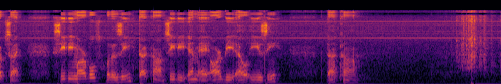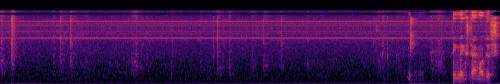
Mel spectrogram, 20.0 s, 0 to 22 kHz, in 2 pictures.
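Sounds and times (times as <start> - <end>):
faint high-pitched whine: 0.0 - 20.0.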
